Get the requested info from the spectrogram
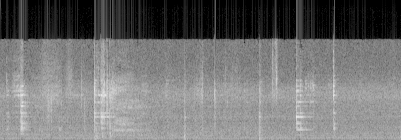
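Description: Metal hand tools and a spanner clinking against an engine's cooling fan and pulley: about half a dozen scattered sharp clinks.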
